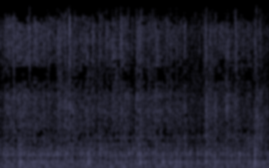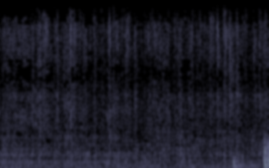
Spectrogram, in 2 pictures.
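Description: Barbecue sauce, honey and olive oil sizzling and bubbling in a hot skillet: a steady crackling hiss, with a faint steady low hum beneath it.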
